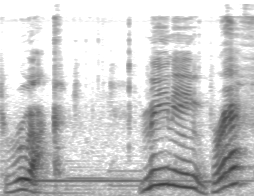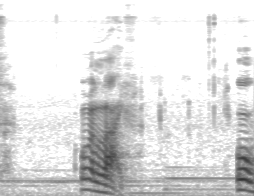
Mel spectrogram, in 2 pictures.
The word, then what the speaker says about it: ruach: and Christian biblical tradition is ruak r u a c h pronounced ruak meaning breath or life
